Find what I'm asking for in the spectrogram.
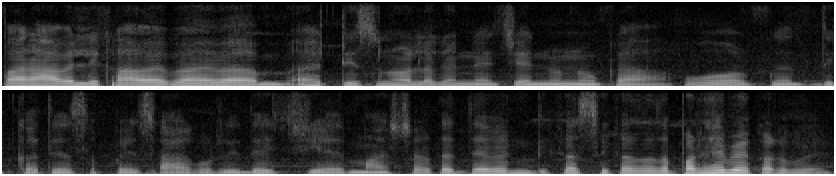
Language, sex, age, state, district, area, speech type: Maithili, female, 60+, Bihar, Madhepura, rural, spontaneous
